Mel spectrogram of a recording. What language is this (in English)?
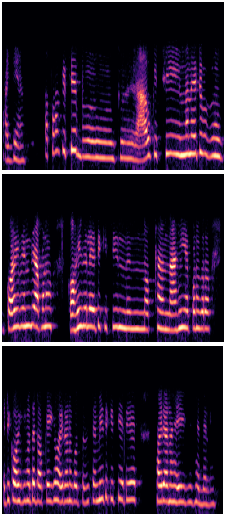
Odia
